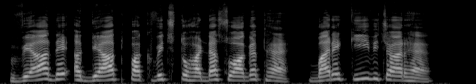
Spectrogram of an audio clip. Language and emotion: Punjabi, disgusted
